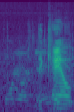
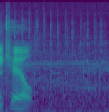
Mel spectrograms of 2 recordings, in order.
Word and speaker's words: Dekel: DeKel Kennedy is how they pronounced it. DeKel.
